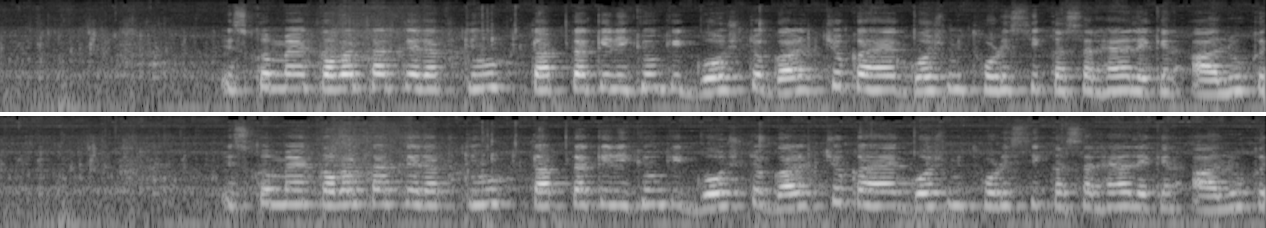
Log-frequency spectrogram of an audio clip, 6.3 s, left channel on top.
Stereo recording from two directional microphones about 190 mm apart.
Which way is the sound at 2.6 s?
55° left (ahead or behind).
